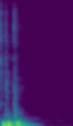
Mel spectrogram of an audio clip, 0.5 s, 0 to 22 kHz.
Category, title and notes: Sound effects > Objects / House appliances
Pressing keys on a laptop keyboard, recorded with an AKG C414 XLII microphone.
